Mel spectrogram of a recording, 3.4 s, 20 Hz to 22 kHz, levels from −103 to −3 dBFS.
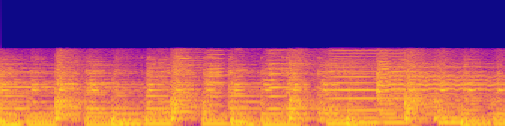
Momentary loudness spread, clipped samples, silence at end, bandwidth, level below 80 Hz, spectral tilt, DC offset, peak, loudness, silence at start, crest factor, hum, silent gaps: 2 LU; under 0.1%; 0 s; 5.4 kHz; -20 dBFS; -7 dB/octave; under 0.1%; 0 dBFS; -13 LUFS; 0 s; 12 dB; none; none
